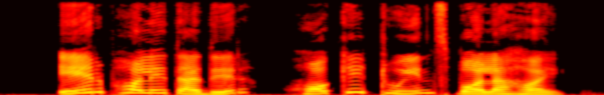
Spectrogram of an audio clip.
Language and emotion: Bengali, neutral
